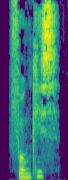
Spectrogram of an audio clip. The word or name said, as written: FUNKIS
